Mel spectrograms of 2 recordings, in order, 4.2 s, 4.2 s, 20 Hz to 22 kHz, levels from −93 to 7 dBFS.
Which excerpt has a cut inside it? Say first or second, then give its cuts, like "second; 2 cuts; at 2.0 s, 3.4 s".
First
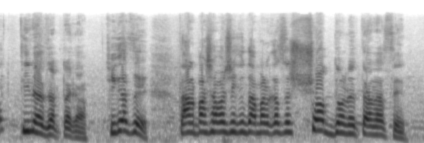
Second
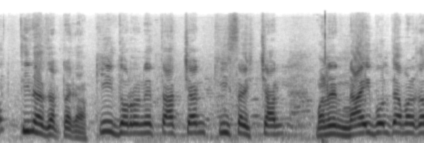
second; 1 cut; at 0.9 s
